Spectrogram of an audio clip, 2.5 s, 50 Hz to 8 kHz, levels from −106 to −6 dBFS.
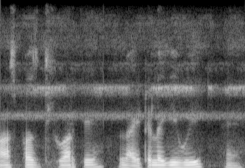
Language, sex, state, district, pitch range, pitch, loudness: Hindi, male, Bihar, Supaul, 100-115 Hz, 110 Hz, -21 LUFS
